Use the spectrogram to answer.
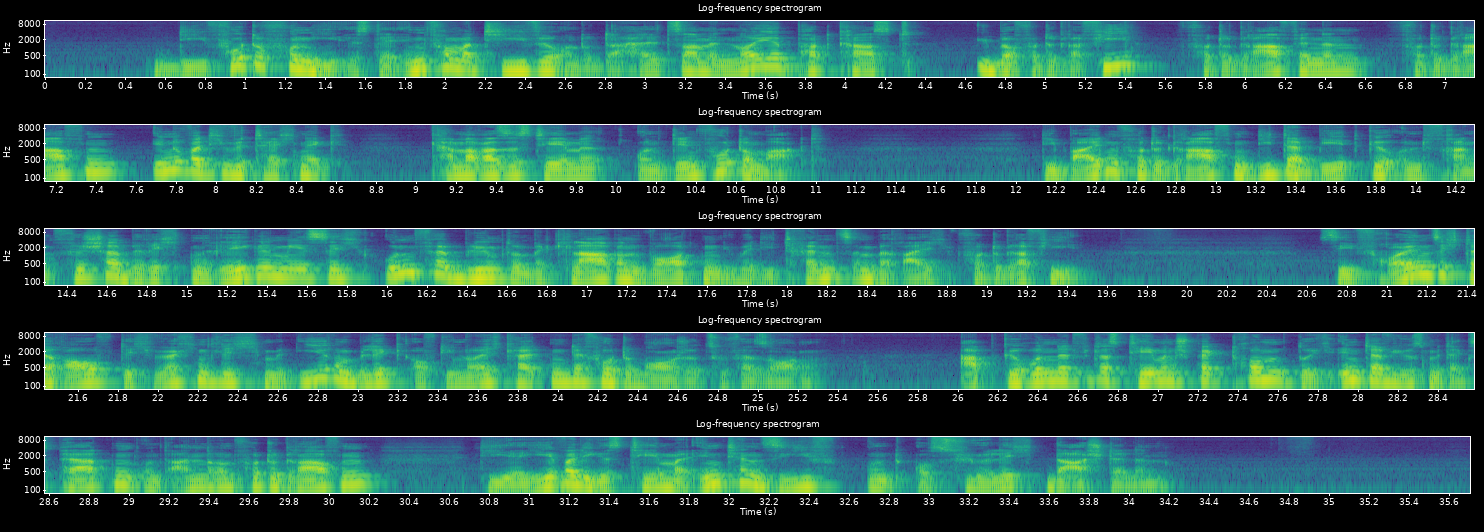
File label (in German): NTG2 nah dran; zum videos drehen mit der dslr spiegellosen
